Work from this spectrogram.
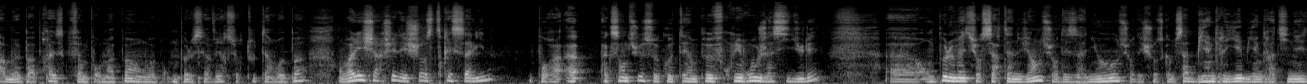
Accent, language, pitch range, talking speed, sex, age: French, French, 115-150 Hz, 250 wpm, male, 40-59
